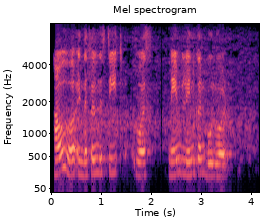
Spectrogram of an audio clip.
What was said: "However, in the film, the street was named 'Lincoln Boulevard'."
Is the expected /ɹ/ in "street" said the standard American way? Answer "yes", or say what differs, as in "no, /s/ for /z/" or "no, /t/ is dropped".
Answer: no, /ɹ/ is dropped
